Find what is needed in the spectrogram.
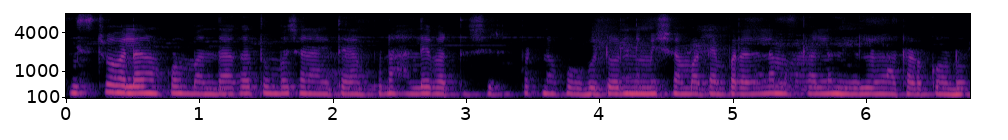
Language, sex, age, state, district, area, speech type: Kannada, female, 45-60, Karnataka, Mysore, rural, spontaneous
